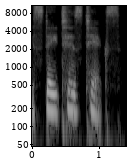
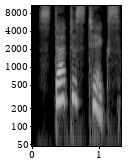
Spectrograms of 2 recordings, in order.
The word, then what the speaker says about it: statistics: The word is statistics, and English learners typically say state ticks with heavy stress on the second syllable. When native speakers use a more balanced approach, statistics with primary stress on the second syllable, but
